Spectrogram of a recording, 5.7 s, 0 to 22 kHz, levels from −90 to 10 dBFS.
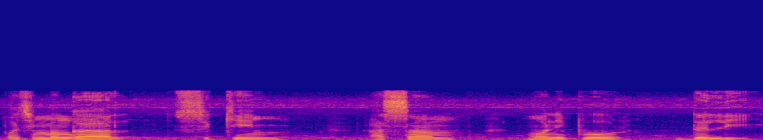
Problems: none marked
